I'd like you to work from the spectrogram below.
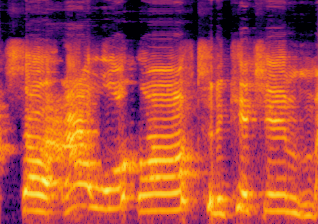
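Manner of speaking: ordinary talk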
